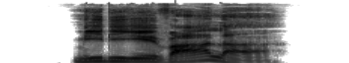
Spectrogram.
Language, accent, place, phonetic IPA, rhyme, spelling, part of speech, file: German, Germany, Berlin, [medi̯ɛˈvaːlɐ], -aːlɐ, mediävaler, adjective, De-mediävaler.ogg
- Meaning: inflection of mediäval: 1. strong/mixed nominative masculine singular 2. strong genitive/dative feminine singular 3. strong genitive plural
